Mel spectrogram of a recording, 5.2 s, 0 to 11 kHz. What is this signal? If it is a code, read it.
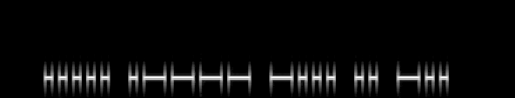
Morse code, heard as a keyed tone, about 17 wpm, 700 Hz. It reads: 51BID
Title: Five Challenging Letter-Number Combinations 17wpm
